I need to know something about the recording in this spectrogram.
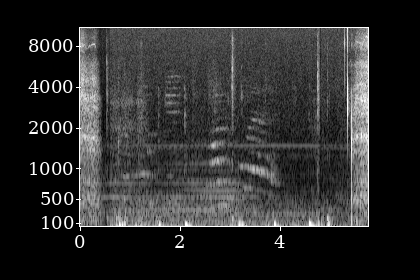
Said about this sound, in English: You guys probably heard my youngest son singing in the background. He is upstairs. We are in the basement. He is singing so loud that we could hear him all the way down here on the podcast for crying out loud.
